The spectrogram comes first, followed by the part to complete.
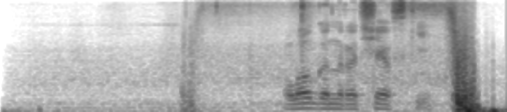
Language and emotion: Russian, neutral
